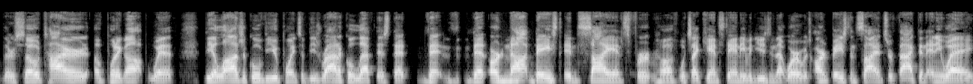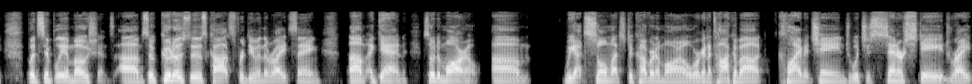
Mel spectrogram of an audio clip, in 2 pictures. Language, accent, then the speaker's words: English; United States; I grew up in America, and in America that I loved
